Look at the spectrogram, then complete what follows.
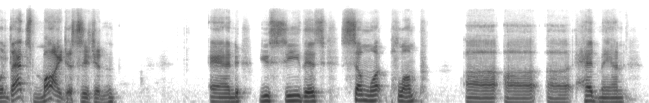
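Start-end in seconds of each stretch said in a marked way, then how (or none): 0.0-1.5 grumbly, grumbling tone of voice. A narrator voices the village headman cutting in, in a grumbling voice. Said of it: "this grumbling voice goes".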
